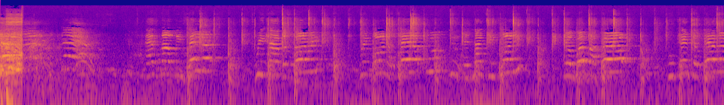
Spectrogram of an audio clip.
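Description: A young woman chants loudly through a microphone.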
